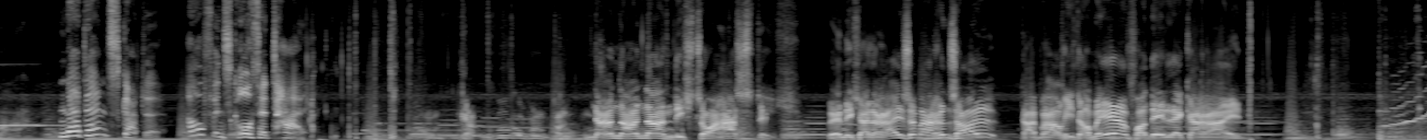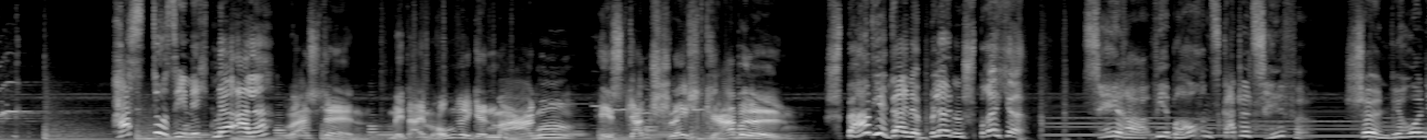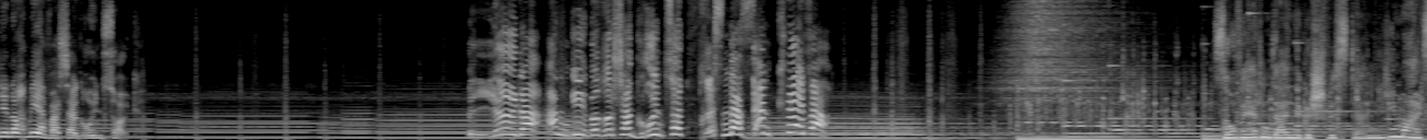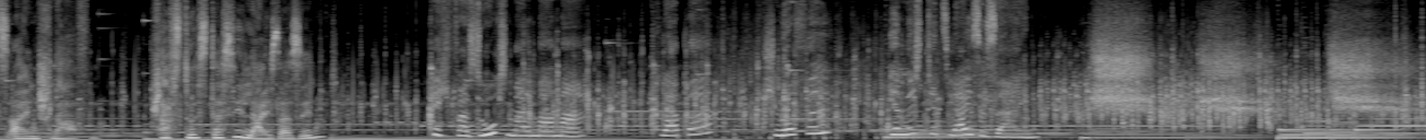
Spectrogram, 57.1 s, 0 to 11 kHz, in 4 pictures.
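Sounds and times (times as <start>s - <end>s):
soft background music: 0.0s - 22.3s, 24.7s - 35.0s, 35.9s - 55.0s, 55.6s - 57.0s.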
